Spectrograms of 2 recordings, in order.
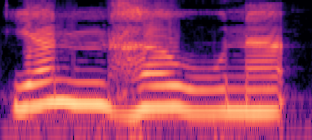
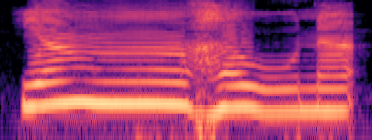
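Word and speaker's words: يَنْهَوْنَ: jelas yanhauna yanhauna kita perhatikan di situ ada nun sukun lalu bertemu dengan huruf Izhar yaitu huruf H maka dibaca jelas yanhauna contoh bacaan yang salah yang Hona salah tidak boleh didengung harus dibaca jelas yaitu seperti yanhauna selanjutnya contoh yang kedua inhadza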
